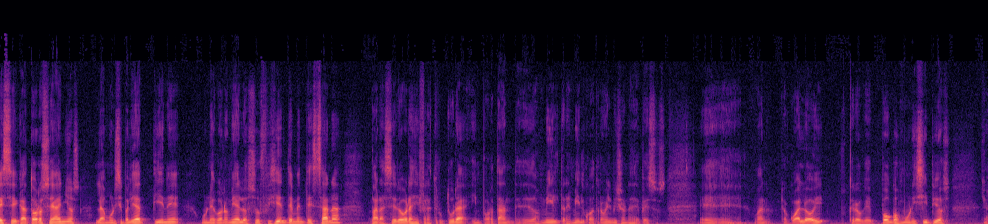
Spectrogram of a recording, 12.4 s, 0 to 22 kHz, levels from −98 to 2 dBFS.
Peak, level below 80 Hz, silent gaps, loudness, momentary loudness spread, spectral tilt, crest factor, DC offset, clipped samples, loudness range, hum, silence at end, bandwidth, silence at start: -6 dBFS; -50 dBFS; none; -27 LUFS; 15 LU; -6 dB/octave; 20 dB; under 0.1%; under 0.1%; 9 LU; none; 0 s; 15.5 kHz; 0 s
